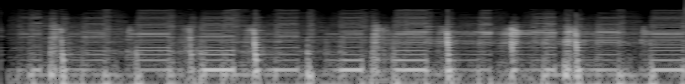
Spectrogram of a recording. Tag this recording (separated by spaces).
ambient background d dark dee-m drastic ey glitch harsh idm m noise pressy processed soundscape virtual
